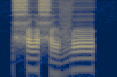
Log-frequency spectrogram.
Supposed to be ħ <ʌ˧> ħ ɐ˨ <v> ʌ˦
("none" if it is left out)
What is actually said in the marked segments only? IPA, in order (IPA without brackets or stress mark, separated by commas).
ʌ˧, v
